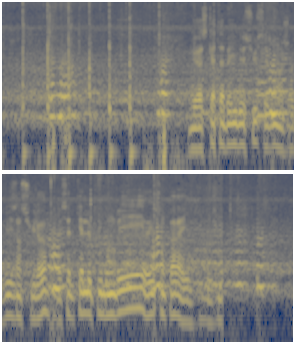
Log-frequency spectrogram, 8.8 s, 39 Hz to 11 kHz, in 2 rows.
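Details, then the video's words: On 3 May 2021, a beekeeper rescues a drone-laying honey bee colony whose introduced cells were destroyed. Dense, wavering wingbeat hum rises and falls as bees fly close, with sharp knocks and frame clicks throughout. "Sauvetage ruche bourdonneuse"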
